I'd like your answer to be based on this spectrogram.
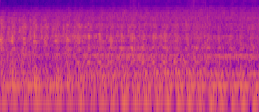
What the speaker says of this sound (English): Very noisy lifters and rockers.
